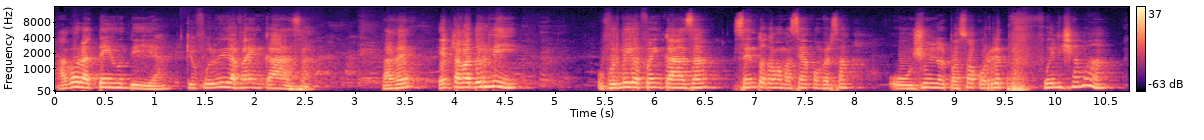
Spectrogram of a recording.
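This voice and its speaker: A man's voice: high voice, a little fast, a little mellow, echoey room. A man with an Angolan Portuguese accent doing stand-up comedy on a festival stage, telling family stories and acting out his son and wife in shifting voices.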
